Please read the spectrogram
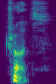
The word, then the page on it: trots: Australian English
